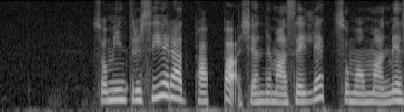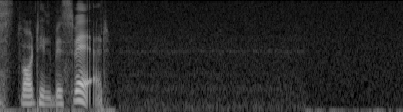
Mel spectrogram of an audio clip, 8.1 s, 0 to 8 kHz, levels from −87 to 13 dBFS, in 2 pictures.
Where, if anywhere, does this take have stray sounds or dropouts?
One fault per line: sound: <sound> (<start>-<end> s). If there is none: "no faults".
no faults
